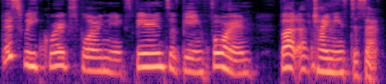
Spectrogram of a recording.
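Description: A woman co-hosting a podcast, reading narration with an expressive, upbeat delivery. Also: medium pitch, brisk, no echo. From United States. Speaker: podcast host.

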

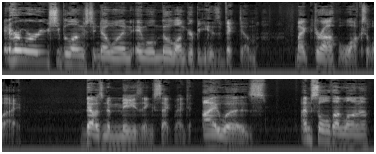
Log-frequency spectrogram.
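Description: A man's voice: medium pitch, unhurried, bright, forceful tone, no room sound. A man hosting a casual podcast, chatting through a wrestling show recap and acting out little quoted lines along the way. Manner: chatty, retelling events with little quoted voices. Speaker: podcast host.

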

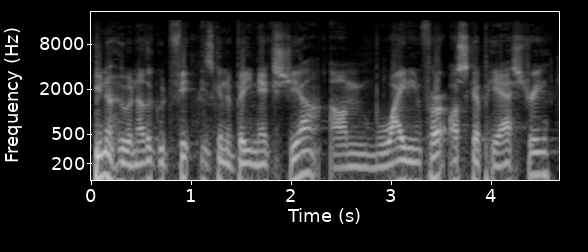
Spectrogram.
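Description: Man, podcast host, lowish pitch, casual wry chat. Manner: chatty, wry, quick to agree. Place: small podcast studio.

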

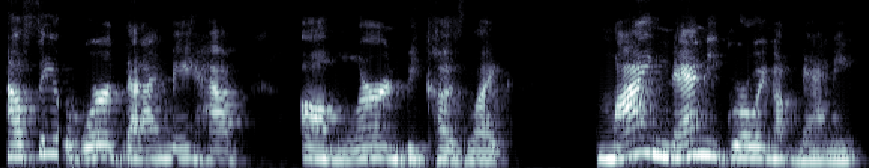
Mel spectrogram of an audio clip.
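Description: A woman's voice: medium pitch, unhurried, pushed and bright. A woman co-hosting a casual podcast chat, talking in an emphatic, opinionated way. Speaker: podcast co-host.

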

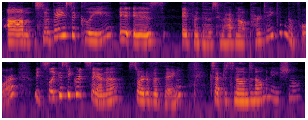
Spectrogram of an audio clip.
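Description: A chatty woman co-hosting a podcast, talking in a fairly high voice. Her pitch swings freely, and she laughs often as she rambles through announcements and banter. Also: very animated, moderate pace, fairly bright tone. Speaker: podcast co-host. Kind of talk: casual podcast chat.

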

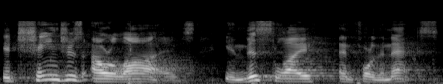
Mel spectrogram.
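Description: A man delivers a sermon in the role of a pastor. He speaks very slowly at a medium pitch, stressing phrases and leaving deliberate pauses. The sound is slightly dull, with long reverberation from a large hall. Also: big pitch swings, darkish tone. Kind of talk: Easter sermon, reading and expounding scripture.

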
